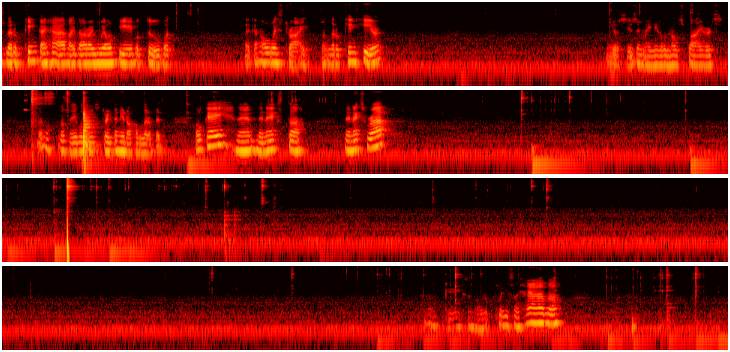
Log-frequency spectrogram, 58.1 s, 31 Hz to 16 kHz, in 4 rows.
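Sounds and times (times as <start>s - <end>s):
low steady hum: 0.0s - 58.0s
wire clicking while coiled: 19.9s - 40.6s, 46.6s - 48.4s, 49.0s - 58.0s
wire clicking as bent by hand: 22.6s - 34.7s, 55.6s - 58.0s.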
